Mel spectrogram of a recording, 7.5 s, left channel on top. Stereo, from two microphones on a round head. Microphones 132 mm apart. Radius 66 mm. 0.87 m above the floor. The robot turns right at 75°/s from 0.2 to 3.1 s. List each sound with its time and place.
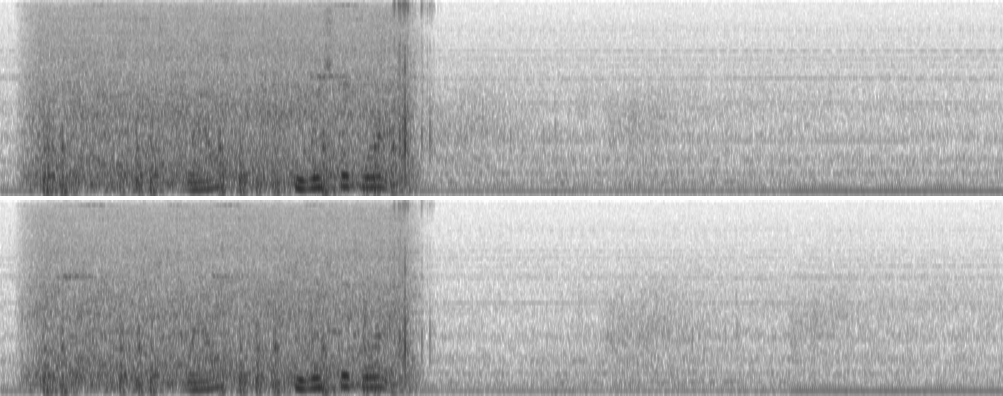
1.4 s a man speaking: 10° right; by 3.0 s 110° left
2.9 s a dropped coin: 20° left (ahead or behind); by 3.3 s 30° left (ahead or behind)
